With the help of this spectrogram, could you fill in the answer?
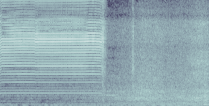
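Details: Yamaha Mio Soul GT injection scooter that stalls over bumps, IC socket opened: high electric fuel pump buzz for about two seconds at key-on then clean cutoff, priming normally this time; pump sometimes silent at key-on.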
